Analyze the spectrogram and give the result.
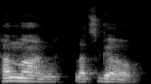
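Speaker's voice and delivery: very slow, firm commanding tone. Showing the switch from a calm voice to a firm one: firm voice. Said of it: "From just being nice, calm, cool, collected, to firm".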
